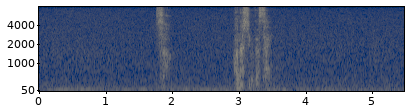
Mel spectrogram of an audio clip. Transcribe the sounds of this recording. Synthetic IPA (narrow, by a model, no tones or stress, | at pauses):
sa | hanaɕit̪ekɯ̟d̪asai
